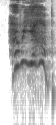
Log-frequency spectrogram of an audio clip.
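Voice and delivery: high, loud urgent call; man shouting. A narrator's reading. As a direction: yell for the kids to hurry. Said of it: "Mister Cooper shouted to us".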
